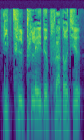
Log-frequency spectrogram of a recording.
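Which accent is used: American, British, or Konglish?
Konglish. It is said in a Korean-style English accent. The speaker calls it right. "저희는 그냥 끝까지 콩글리시"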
